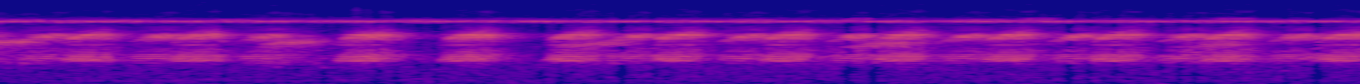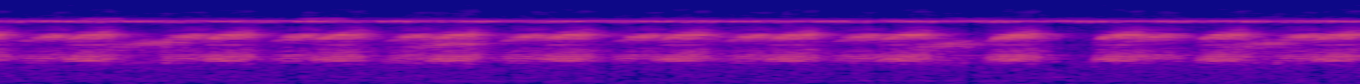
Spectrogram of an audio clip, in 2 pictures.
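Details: Frogs singing at night under moonlight in Florida, a dense chorus of rhythmic croaking pulses repeated nearly twice a second, with a steady high insect-like whine running continuously above.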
